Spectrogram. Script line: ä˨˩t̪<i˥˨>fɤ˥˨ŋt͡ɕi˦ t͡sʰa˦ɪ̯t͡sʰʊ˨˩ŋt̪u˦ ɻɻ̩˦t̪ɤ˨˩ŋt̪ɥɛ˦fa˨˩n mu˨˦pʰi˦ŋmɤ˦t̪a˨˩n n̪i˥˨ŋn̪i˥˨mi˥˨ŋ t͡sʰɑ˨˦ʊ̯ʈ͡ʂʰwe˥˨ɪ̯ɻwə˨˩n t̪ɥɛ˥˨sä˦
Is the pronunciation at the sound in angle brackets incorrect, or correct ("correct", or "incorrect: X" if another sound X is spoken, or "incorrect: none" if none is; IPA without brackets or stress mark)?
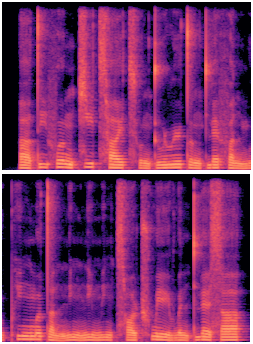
correct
